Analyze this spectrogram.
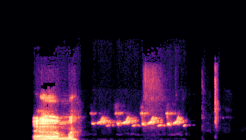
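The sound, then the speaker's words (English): Birds chirping outside in trees: a quick run of many short, high chirps and twitters follows a brief voiced sound at the start, with a single faint chirp near the end. “I hear those birds chirping in the back. It's so beautiful.”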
